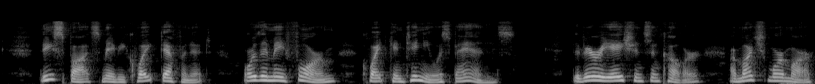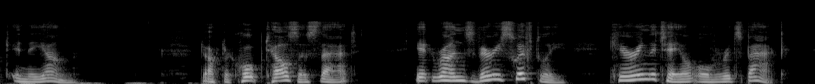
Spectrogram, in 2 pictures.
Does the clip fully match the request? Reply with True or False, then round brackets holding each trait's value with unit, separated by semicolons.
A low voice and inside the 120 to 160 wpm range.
False (150 Hz; 145 wpm)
